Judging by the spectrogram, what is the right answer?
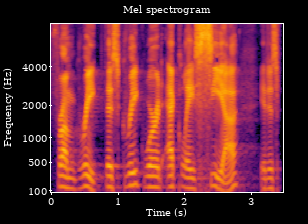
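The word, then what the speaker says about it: ἐκκλησία: church into english from greek this greek word ecclesia it is pronounced ekklesia is used 114 times in the new testament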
